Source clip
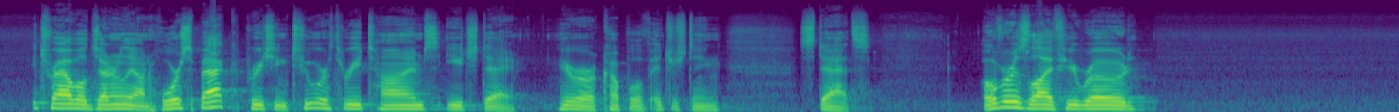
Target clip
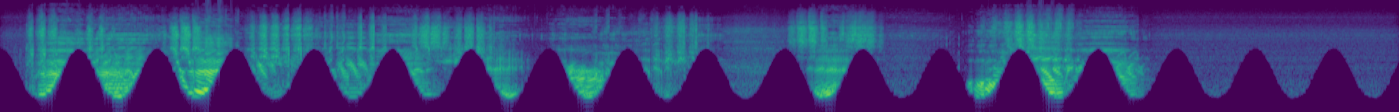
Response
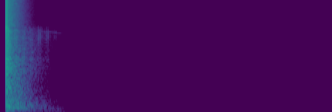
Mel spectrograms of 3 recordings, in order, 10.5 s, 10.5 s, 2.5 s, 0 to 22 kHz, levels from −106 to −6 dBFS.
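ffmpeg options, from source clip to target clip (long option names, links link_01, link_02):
-af "afftfilt=real='re':imag='-im':win_size=8192:overlap=0.75,afftfilt=real='re*gte(b*sr/1024,580*pow(3800/580,0.5+0.5*sin(2*PI*1.7*pts/sr)))':imag='im*gte(b*sr/1024,580*pow(3800/580,0.5+0.5*sin(2*PI*1.7*pts/sr)))':win_size=1024:overlap=0.75,volume=7.5dB"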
